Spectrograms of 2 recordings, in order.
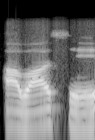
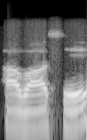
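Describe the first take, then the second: No difference in how they are said.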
